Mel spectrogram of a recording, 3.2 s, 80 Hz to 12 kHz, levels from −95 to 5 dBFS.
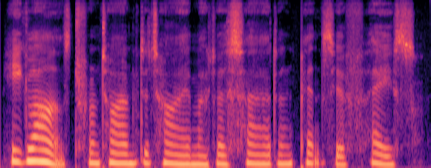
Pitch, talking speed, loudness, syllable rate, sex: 185 Hz, 225 wpm, -17 LUFS, 4.9 syllables/s, female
